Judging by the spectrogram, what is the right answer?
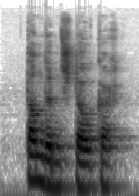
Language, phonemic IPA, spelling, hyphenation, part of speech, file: Dutch, /ˈtɑndə(n)ˌstoːkər/, tandenstoker, tan‧den‧sto‧ker, noun, Nl-tandenstoker.ogg
- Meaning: toothpick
